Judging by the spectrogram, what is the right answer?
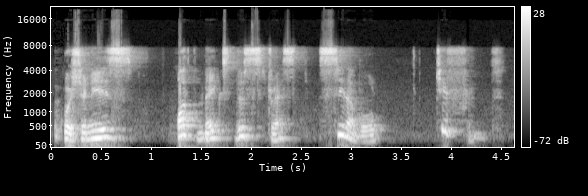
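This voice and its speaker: Male English teacher, high lively voice, measured classroom delivery. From Algeria. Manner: slow and deliberate, stressing key words. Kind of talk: classroom lesson on word stress.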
